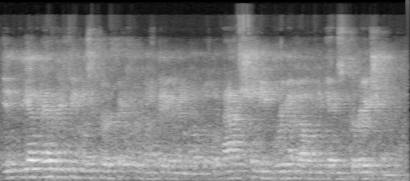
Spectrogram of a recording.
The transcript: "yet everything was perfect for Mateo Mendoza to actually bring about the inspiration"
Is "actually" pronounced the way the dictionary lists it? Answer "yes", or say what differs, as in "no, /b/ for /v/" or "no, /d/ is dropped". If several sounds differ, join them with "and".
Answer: yes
